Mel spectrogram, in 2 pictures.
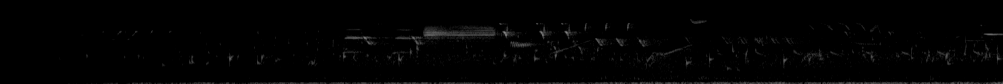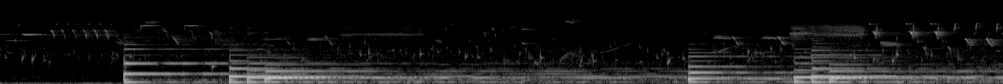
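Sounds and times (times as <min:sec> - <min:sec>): birds chirping and whistling: 0:11.3 - 0:20.0.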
